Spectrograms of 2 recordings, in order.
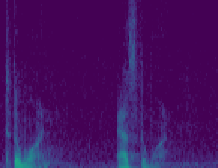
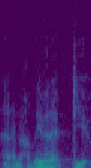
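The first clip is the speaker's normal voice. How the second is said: whispered aside; 4 semitones lower, 12 dB quieter, much faster than usual. Real, not acted. Teasing aside to congregation.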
